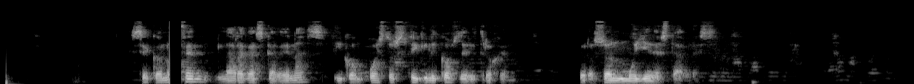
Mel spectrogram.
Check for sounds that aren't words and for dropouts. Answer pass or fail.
fail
